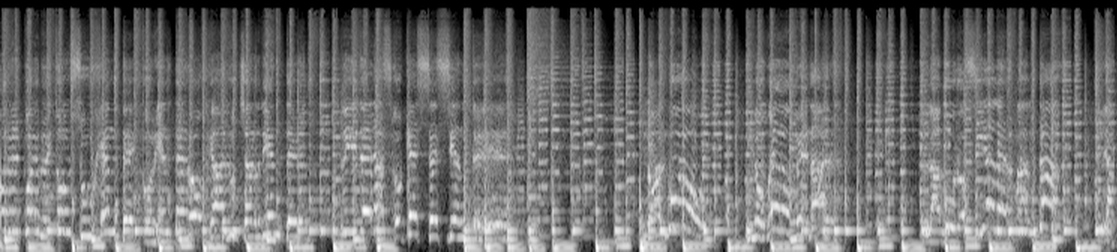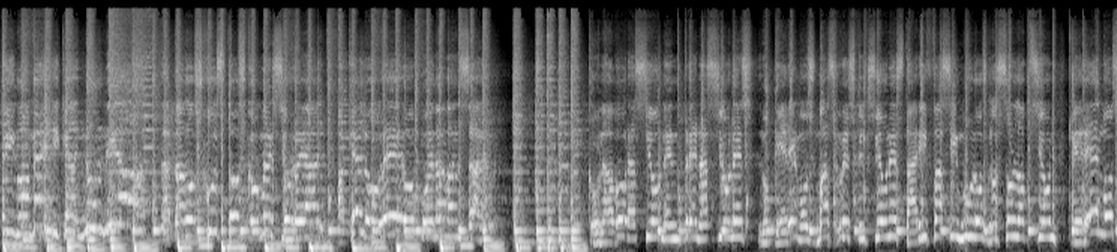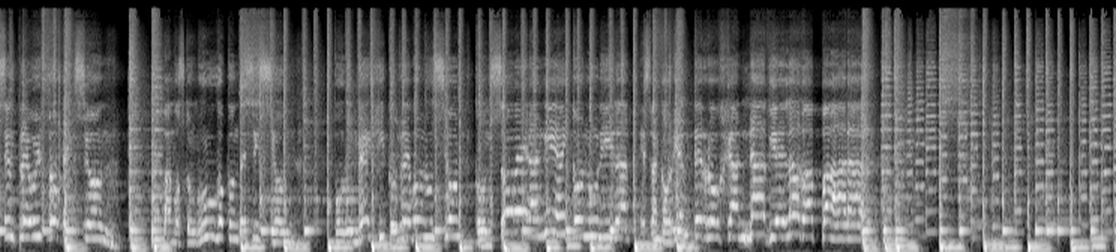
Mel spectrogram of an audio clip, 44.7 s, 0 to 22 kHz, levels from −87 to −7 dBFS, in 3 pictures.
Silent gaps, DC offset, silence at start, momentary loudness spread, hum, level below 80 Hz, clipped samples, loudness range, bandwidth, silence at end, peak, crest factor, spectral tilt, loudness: none; under 0.1%; 0 s; 5 LU; none; -28 dBFS; under 0.1%; 3 LU; 19.5 kHz; 0 s; -2 dBFS; 16 dB; -4.5 dB/octave; -19 LUFS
